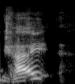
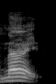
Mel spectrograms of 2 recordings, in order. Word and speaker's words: Kite: I thought it was night. No. You really thought it was night? Well, that's how it's spelled online. Oh well, too bad, so sad. There's no N.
